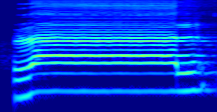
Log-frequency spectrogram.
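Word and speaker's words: ذ: লালটা উচ্চারণ করার জন্য জিহ্বার আগাটা দাঁতের আগায়, উপরের দাঁতের আগায় লাগিয়ে দেব, অটোমেটিক হয়ে যাবে, সহি শুদ্ধ করে লালটা উচ্চারণ হয়ে যাবে।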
